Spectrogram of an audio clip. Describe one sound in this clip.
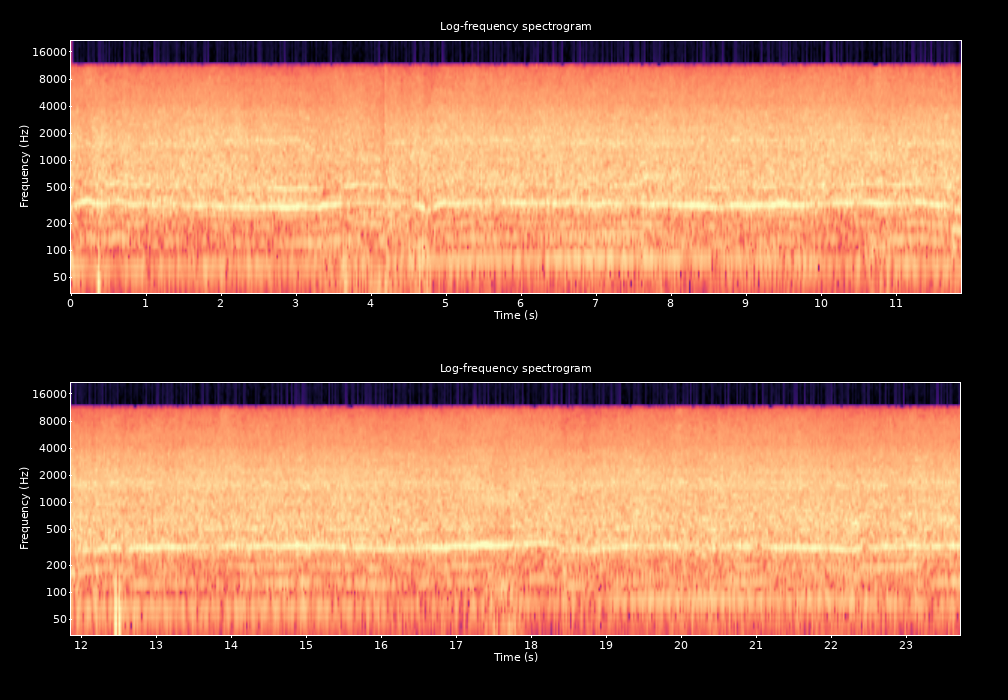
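A race car engine roars steadily at high revs.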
